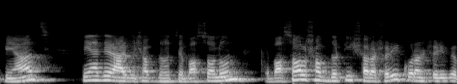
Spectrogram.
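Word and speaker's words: بصل: তাহলে শব্দটি আমরা, এটা কিন্তু এই যে দন্ত স লিখেছি, এটি সিন নয়, এটি সদ। এখানে আমরা দেখছি বা স, সদের উপর জবর রয়েছে, তাহলে আমরা উচ্চারণটি করব বাসলুন।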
